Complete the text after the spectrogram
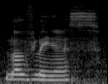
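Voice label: "loveliness", British English; pronunciations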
